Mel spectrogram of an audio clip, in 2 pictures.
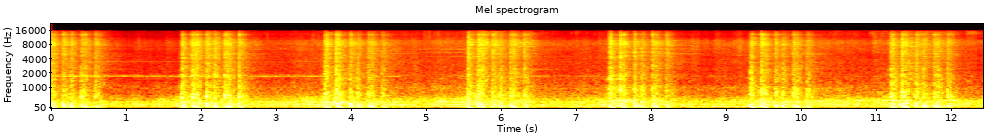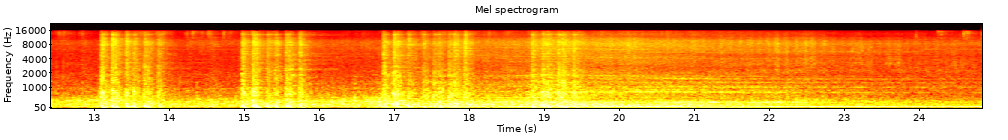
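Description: Freight train of tank cars rolling past, its wheels clattering over the track in a regular burst about every two seconds. In the last several seconds this gives way to a steadier rumble as the end of the train goes by.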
